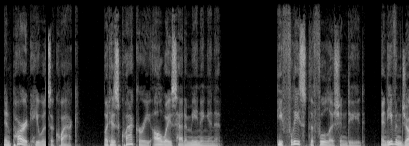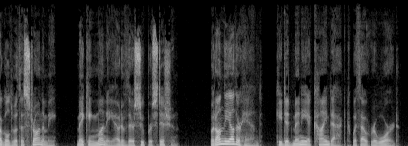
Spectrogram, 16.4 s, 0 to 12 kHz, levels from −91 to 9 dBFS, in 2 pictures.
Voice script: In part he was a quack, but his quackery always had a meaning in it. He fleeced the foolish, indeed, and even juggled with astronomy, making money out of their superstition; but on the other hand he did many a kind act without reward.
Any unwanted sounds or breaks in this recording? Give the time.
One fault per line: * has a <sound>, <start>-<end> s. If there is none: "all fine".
* has a dropout, 0.9-1.0 s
